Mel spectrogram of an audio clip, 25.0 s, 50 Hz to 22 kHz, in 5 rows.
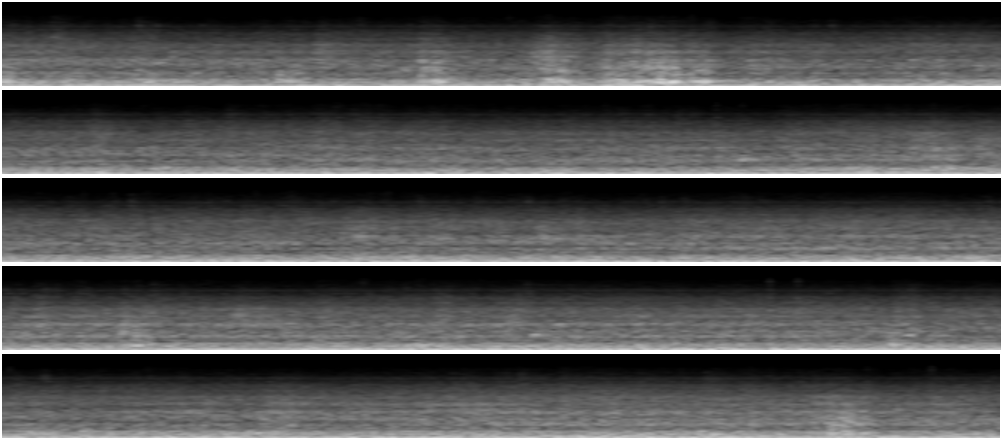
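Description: Running noise of a JR West 223 series 2000-subseries electric train at high speed, heard from the driver's cab: a steady rumble of wheels on rail. There is a brief louder clatter about three seconds in.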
